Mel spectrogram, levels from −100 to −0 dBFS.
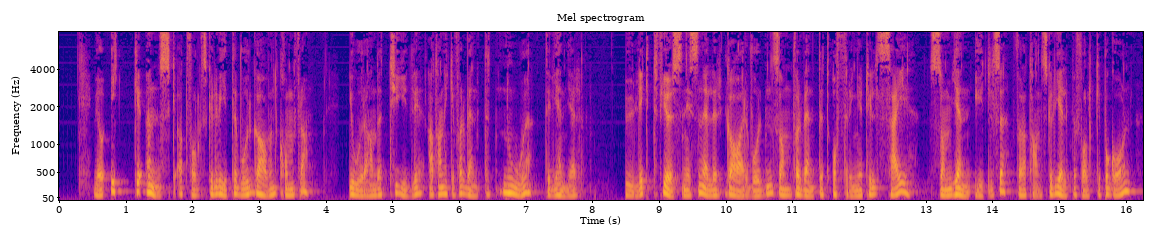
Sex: male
